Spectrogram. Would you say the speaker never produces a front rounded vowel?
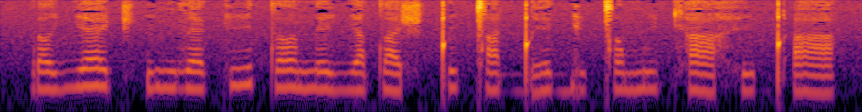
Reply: yes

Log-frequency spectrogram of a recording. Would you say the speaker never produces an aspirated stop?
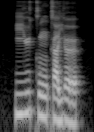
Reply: yes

